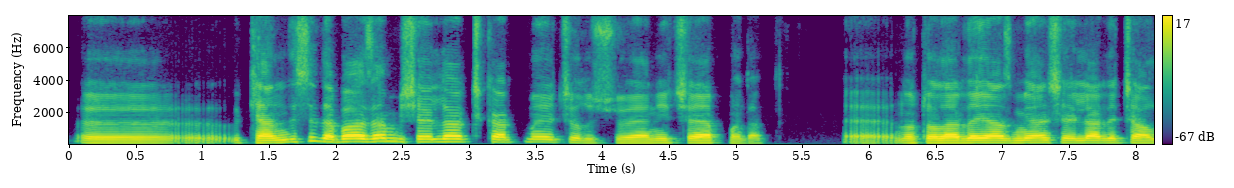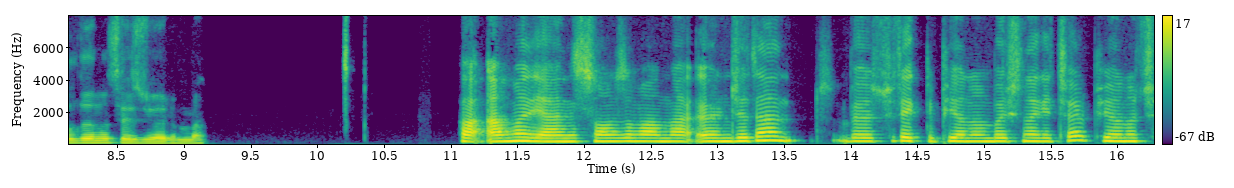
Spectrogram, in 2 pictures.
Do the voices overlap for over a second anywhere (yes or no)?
no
